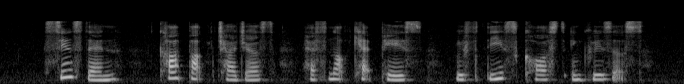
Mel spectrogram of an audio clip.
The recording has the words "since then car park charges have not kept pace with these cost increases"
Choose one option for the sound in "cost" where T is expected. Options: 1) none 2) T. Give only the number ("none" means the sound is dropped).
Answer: 2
